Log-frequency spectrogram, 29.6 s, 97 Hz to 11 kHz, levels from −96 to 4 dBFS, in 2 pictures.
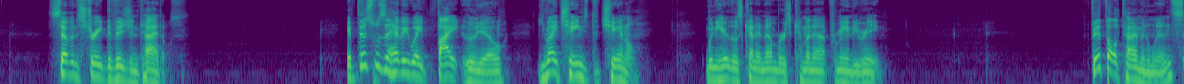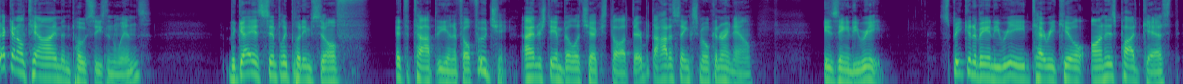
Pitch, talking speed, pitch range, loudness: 120 Hz, 155 wpm, 90-145 Hz, -25 LUFS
